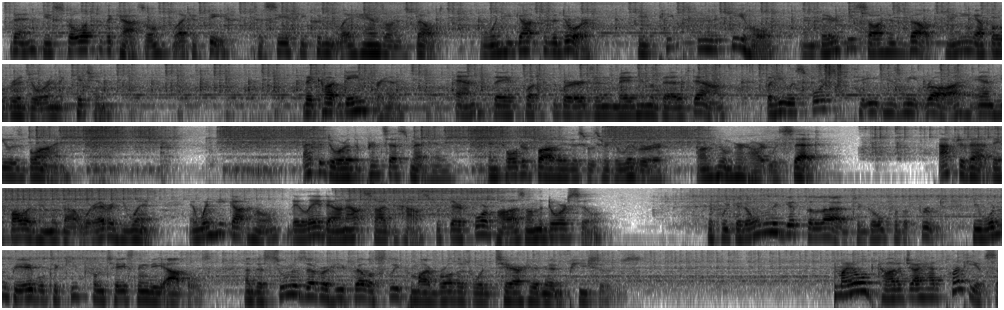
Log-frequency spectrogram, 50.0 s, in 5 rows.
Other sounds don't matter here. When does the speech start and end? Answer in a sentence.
You can hear the speech from 0.1 to 11.2 s, from 12.9 to 20.7 s, from 22.9 to 28.2 s, from 29.3 to 36.0 s, from 37.0 to 46.4 s and from 48.3 to 49.9 s.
